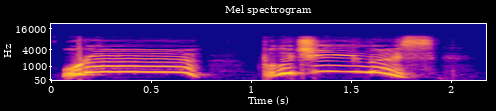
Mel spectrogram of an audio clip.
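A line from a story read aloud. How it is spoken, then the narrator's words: Excited yelling. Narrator (Russian): завопила Камикадзе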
